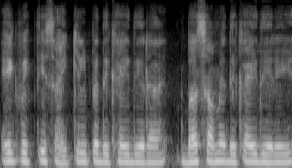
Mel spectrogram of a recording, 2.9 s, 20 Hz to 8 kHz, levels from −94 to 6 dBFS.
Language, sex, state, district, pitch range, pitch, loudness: Hindi, male, Bihar, Supaul, 140-155 Hz, 145 Hz, -21 LUFS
